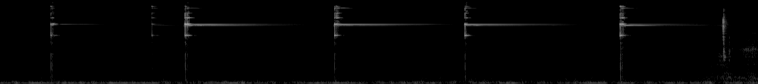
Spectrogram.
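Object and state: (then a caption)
Counterfeit silver coin (brass). A counterfeit silver-colored Mexican Libertad coin, likely brass, is balanced on a finger and struck with a real coin in a ping test. Several taps each give a thin, high-pitched metallic ping that fades quickly, not the long resonant ring of silver. The coin had already been identified as fake from visual differences.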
